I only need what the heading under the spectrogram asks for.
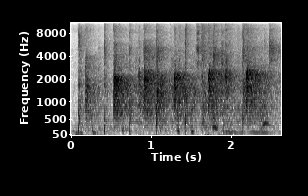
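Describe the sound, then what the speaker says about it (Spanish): Applause and clapping for a guest on a podcast, a lively burst of several hands with repeated surges, close and fairly loud, with a brief bit of voice near the end. "Aplausos para Joana."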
